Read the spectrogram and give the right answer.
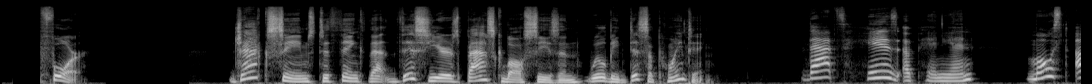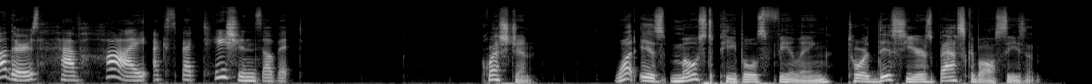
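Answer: They have high expectations of it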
